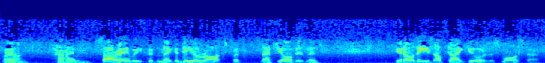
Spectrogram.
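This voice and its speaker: An actor playing a genteel, professorial doctor turned criminal, polite and wordy, in a 1940s radio drama. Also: male voice, on the high side, big pitch swings, normal speed. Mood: suave, pleased. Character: genteel, erudite male doctor posing as cool criminal. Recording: dull, noisy old radio recording.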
